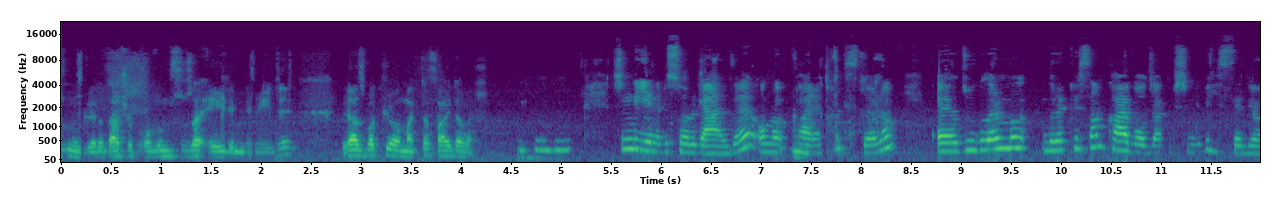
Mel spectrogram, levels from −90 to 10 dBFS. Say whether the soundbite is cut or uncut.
uncut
